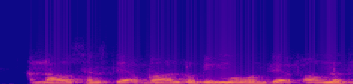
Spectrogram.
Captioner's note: laughing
